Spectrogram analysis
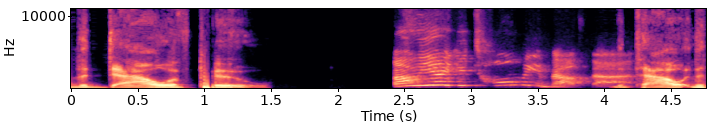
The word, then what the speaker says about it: Tao: glowing almost it was it was called the Dow of Pugh the Tao the Tao ta o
